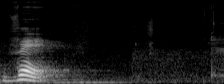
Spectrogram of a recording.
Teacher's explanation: ये दंत और ओष्ठ के दोनों के प्रयोग से ही इसकी ध्वनि निकलती है। तो वै का जब हम उच्चारण करते हैं तो इसमें हमारे होठ भी काम आते हैं और दंत से भी स्पर्श होता है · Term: दंतोष्ठ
